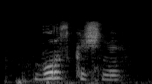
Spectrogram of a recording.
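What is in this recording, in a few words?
"бурскысьны", Komi, female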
